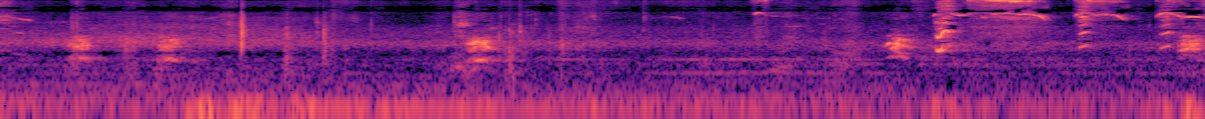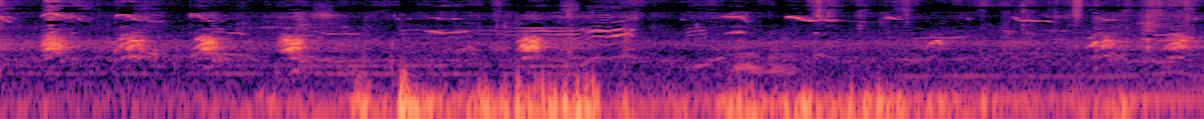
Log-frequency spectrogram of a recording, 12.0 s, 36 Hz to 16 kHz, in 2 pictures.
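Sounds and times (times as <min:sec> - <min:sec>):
dog yipping and whining: 0:04.4 - 0:12.0.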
